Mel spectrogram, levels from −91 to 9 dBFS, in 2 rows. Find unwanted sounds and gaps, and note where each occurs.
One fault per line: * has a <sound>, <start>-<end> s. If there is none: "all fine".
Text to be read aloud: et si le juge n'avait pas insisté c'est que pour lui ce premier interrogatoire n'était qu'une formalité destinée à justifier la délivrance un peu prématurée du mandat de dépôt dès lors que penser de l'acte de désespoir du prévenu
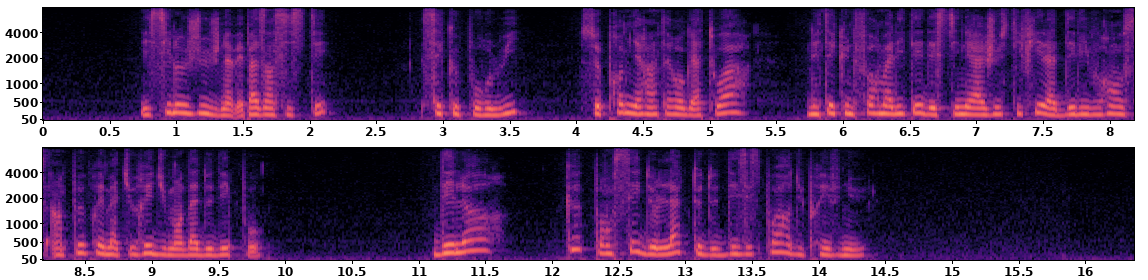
all fine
